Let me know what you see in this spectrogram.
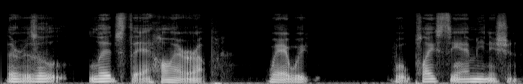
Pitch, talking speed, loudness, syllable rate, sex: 125 Hz, 140 wpm, -19 LUFS, 6.9 syllables/s, male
